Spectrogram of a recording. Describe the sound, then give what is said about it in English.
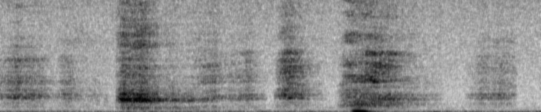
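Faint, heavy, out-of-breath breathing comes in several uneven gasping inhales and exhales, with one short snort-like catch in the middle. It sits over a quiet background, with no talking. “Yeah, I'm out of breath.”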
